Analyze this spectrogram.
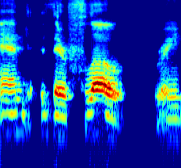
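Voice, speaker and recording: A man with a Spanish accent and a medium-pitched voice. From Ecuador (Quito). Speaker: author, poet. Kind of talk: interview. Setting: live video stream.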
